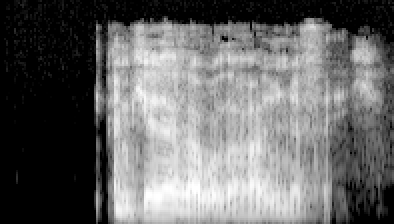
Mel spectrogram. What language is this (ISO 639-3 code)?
kab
